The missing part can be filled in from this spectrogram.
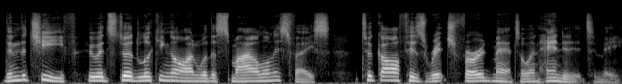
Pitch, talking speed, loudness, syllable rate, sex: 155 Hz, 240 wpm, -18 LUFS, 5.2 syllables/s, male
